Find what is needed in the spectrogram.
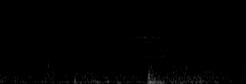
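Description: Near silence: room tone, with a faint click about one and a half seconds in.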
